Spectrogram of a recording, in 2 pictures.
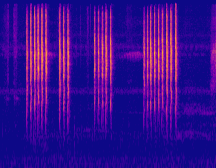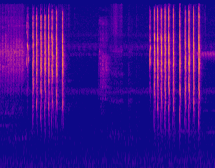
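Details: Fighting Eurasian tree sparrows give short, fast bursts of sharp chirps in irregular groups, with a brief hissing rush and a faint steady whistle in the background.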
